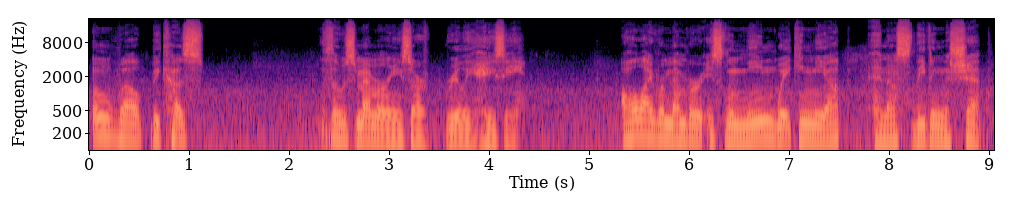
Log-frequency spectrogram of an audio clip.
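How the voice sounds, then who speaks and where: A man's voice: medium pitch, darkish tone, slight background noise, lightly acted. Thoughtful young traveler hero voiced by a man. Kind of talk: video game character dialogue.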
